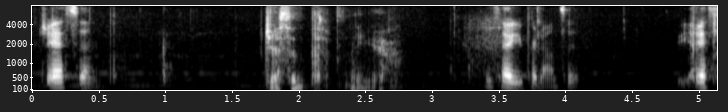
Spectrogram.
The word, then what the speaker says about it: jacinth: It's Jacinth. Jacinth? There you go. That's how you pronounce it.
